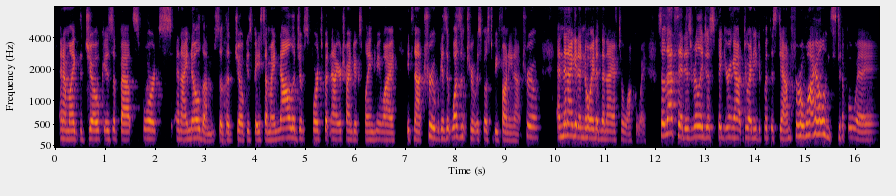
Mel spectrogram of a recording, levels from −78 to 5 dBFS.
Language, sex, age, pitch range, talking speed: English, female, 30-49, 175-215 Hz, 285 wpm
